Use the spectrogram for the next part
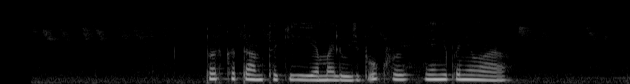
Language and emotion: Russian, neutral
